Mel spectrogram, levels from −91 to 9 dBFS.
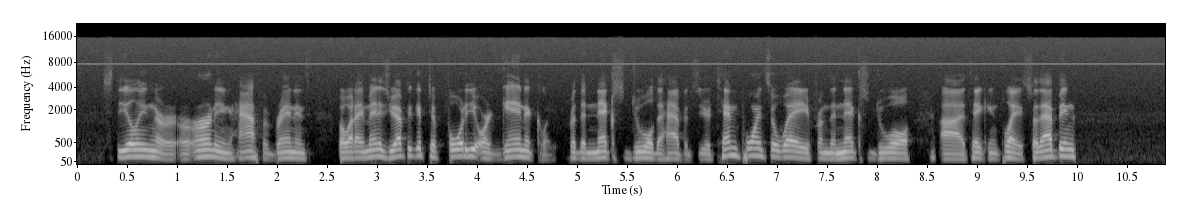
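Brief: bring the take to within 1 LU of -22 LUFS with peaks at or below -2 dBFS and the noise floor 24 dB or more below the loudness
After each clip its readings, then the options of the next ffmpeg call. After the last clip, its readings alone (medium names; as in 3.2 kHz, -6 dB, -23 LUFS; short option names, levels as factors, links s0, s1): steady tone 7.7 kHz; tone level -38 dBFS; noise floor -39 dBFS; noise floor target -50 dBFS; loudness -26.0 LUFS; peak level -6.5 dBFS; loudness target -22.0 LUFS
-> -af "bandreject=f=7700:w=30"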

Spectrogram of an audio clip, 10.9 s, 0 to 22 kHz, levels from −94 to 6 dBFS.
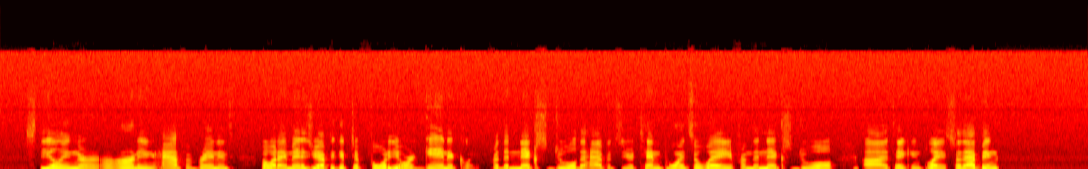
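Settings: steady tone not found; noise floor -43 dBFS; noise floor target -50 dBFS
-> -af "afftdn=nr=7:nf=-43"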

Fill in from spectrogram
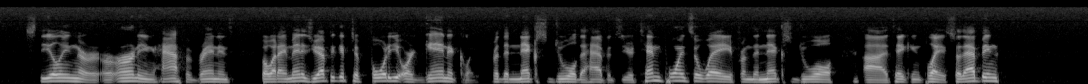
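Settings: noise floor -47 dBFS; noise floor target -50 dBFS
-> -af "afftdn=nr=6:nf=-47"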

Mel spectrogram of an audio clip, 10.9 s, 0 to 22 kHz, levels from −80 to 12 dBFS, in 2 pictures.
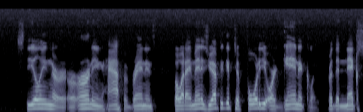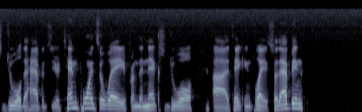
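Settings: noise floor -51 dBFS; loudness -26.0 LUFS; peak level -7.0 dBFS; loudness target -22.0 LUFS
-> -af "volume=1.58"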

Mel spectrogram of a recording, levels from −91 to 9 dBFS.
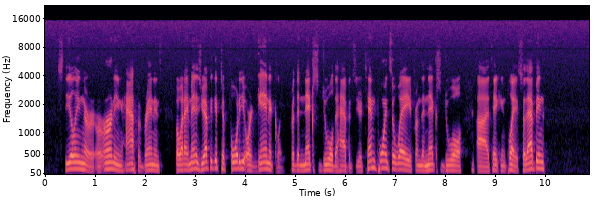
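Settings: loudness -22.0 LUFS; peak level -3.0 dBFS; noise floor -47 dBFS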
